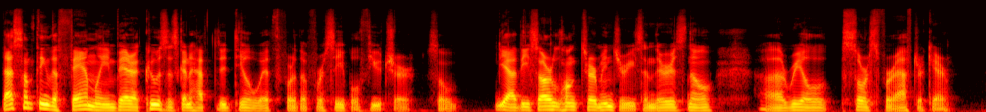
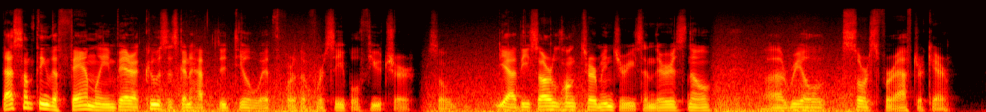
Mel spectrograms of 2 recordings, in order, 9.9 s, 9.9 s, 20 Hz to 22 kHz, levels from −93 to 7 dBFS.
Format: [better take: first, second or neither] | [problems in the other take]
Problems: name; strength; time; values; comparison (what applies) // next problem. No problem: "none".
first | wind noise on the microphone; occasional gusts; from 1 to 3 s, from 4.5 to 6 s and from 7 to 8.5 s; 15 dB below the speech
